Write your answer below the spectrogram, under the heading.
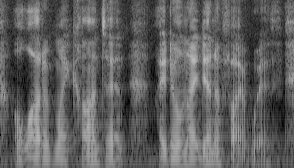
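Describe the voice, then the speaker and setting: The quiet voice keeps a moderate pace and fairly even intonation. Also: man. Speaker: YouTuber. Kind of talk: personal vlog monologue.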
